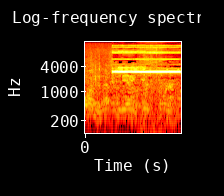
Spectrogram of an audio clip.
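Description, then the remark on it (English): A loud, piercing electronic buzzer marks the end of the first quarter of a game played in falling snow, with the Patriots leading 16 to nothing. It kicks in after a brief moment of murmuring and holds a steady, sustained tone to the end, with faint voices and crowd noise underneath. “There's the buzzer, and that's the end of the in the West End.”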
